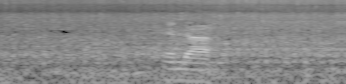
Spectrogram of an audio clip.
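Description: Water runs and drips steadily over a rock edge at a small micro hydro intake, a continuous close trickle with a speaking voice over it.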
